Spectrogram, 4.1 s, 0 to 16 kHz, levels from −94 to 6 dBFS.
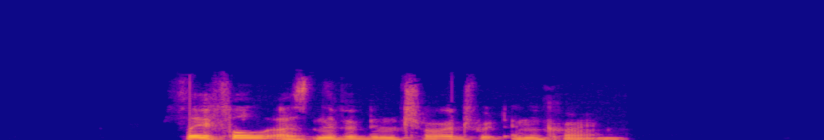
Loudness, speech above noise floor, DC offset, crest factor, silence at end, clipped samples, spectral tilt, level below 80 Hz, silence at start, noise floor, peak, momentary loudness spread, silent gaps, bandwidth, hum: -20 LUFS; over 71 dB; under 0.1%; 20 dB; 1 s; under 0.1%; -7 dB/octave; -58 dBFS; 0.95 s; under -90 dBFS; -2 dBFS; 12 LU; none; 7.4 kHz; none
